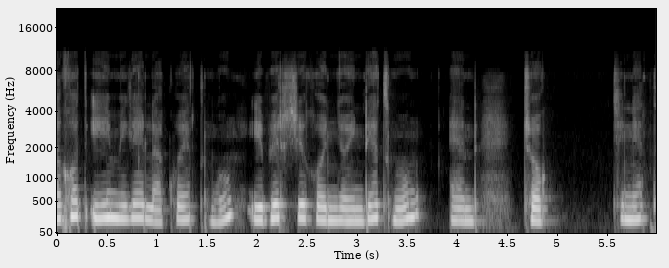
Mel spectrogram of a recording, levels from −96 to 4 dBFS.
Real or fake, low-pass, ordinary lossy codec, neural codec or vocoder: real; 10.8 kHz; none; none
